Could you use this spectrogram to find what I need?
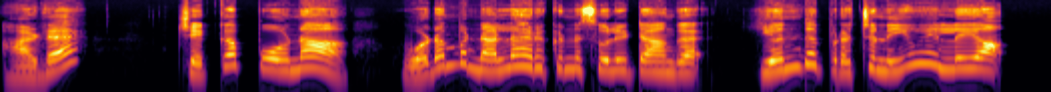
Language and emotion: Tamil, surprised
